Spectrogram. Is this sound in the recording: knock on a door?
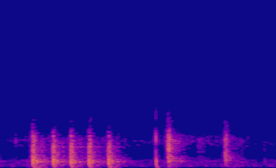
yes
